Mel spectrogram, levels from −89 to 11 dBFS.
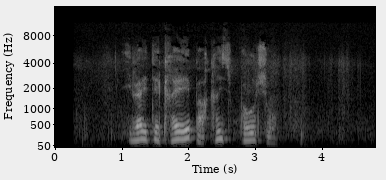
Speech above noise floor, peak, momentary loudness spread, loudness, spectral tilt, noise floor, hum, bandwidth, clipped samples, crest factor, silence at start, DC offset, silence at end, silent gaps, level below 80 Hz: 26 dB; -20 dBFS; 24 LU; -36 LUFS; -4 dB/octave; -63 dBFS; none; 11.5 kHz; under 0.1%; 20 dB; 0.75 s; under 0.1%; 0.4 s; none; -88 dBFS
